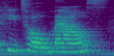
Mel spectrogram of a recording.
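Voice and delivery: usual speaking voice

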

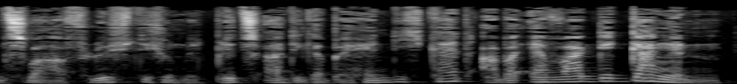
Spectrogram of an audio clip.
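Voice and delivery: plain reading voice

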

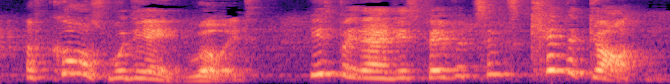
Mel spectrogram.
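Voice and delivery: high, loud grumpy toy voice; Mister Potato Head voice. Retold or imitated. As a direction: sneer it like a jealous toy. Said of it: "there he goes like this".

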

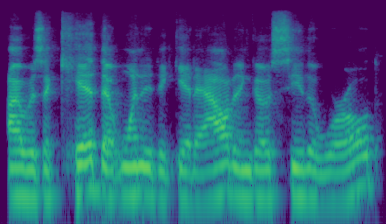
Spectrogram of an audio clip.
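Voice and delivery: ordinary delivery

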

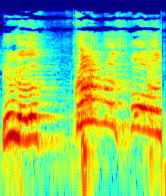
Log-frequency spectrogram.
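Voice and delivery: high, loud outburst; alarmed shout. Real, not acted. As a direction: yell out as the camera topples. Startled as the camera falls over.

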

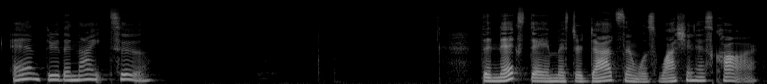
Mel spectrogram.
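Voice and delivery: put-on storybook voice for young listeners; reading to children. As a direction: read the picture book out to the class. Reads picture book to class.

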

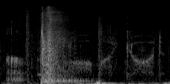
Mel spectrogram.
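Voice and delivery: breathless, slow whispered gasp; whispered after a scare; shaky whisper. Real, not acted. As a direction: gasp out the words after a fright. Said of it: "that was scary".

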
